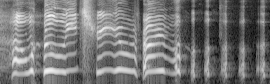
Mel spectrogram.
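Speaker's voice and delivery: high, loud, drawn-out words through laughter; laughing wail. Real, not acted. Streamer laments a trio falling out, laughing. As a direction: cry it out while cracking up. Laughing over rivalry in chat.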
